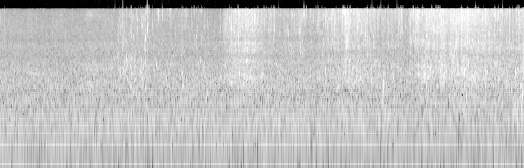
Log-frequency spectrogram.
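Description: Pool water sloshing and splashing as a swimmer does breaststroke, the kick and arm pull churning the surface. The splashing grows louder about halfway through.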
